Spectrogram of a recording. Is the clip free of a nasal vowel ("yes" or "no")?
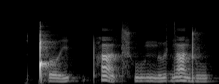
no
